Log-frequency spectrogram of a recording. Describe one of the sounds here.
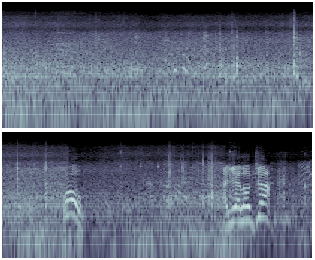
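Sea waves crash and surge against rocks below.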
